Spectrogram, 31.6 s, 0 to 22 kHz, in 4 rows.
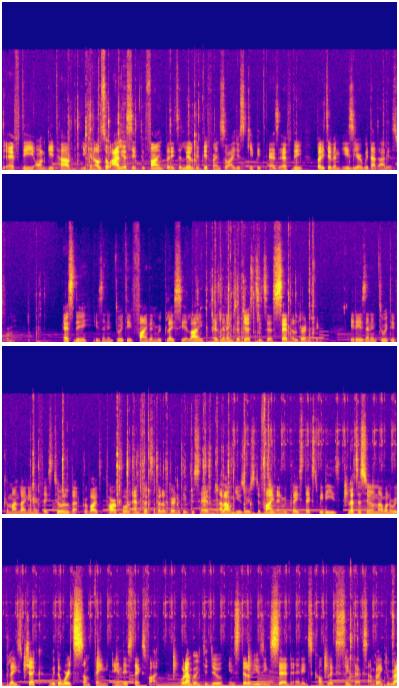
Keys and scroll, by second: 1.0-4.0 typing, 3.8 ctrl+a, 5.9 ctrl+d, 7.0 ctrl+d, 7.6 ctrl+d, 11.7-14.1 typing, 16.1-21.0 typing, 21.1 Return, 30.4-31.6 typing.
